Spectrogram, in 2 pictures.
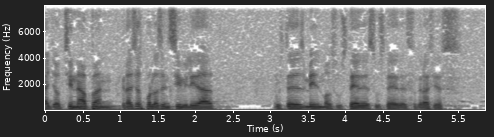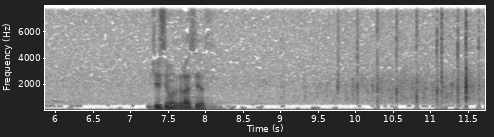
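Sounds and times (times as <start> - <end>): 
speech: 0.0 - 2.4, 3.0 - 5.6, 7.2 - 8.2
audience applause: 9.5 - 11.7.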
